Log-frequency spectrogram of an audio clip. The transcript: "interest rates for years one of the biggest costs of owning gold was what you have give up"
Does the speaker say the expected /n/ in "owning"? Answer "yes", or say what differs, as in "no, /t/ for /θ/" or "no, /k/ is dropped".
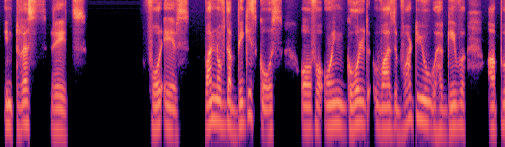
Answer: no, /n/ is dropped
